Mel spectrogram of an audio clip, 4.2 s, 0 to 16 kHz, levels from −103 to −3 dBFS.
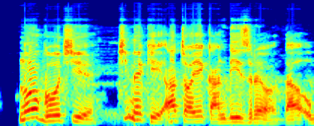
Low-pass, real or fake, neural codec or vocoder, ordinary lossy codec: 14.4 kHz; real; none; none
